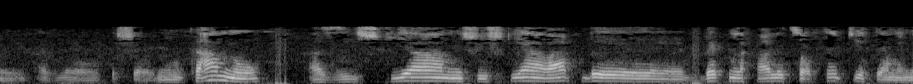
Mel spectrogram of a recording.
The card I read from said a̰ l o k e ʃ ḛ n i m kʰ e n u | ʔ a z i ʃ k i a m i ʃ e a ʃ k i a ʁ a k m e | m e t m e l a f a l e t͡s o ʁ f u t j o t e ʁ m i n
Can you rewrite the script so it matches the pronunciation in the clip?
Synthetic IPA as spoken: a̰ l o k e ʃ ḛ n i m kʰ a n u | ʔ a z i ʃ k i a m i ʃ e i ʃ k i a ʁ a k b e | b e t m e l a χ a l e t͡s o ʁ f u t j o t e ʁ m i n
